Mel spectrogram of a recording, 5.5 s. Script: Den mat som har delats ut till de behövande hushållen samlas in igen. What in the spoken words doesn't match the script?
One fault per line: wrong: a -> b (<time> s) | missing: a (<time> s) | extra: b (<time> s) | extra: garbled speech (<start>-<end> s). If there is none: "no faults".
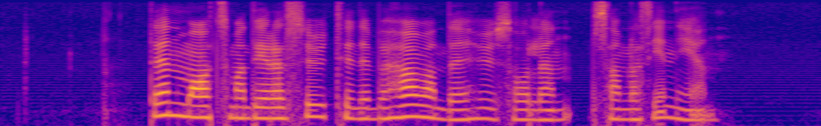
no faults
